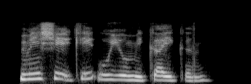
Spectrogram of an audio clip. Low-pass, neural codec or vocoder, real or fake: 7.2 kHz; codec, 16 kHz, 4 kbps, FunCodec, trained on LibriTTS, 50 frames a second; fake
